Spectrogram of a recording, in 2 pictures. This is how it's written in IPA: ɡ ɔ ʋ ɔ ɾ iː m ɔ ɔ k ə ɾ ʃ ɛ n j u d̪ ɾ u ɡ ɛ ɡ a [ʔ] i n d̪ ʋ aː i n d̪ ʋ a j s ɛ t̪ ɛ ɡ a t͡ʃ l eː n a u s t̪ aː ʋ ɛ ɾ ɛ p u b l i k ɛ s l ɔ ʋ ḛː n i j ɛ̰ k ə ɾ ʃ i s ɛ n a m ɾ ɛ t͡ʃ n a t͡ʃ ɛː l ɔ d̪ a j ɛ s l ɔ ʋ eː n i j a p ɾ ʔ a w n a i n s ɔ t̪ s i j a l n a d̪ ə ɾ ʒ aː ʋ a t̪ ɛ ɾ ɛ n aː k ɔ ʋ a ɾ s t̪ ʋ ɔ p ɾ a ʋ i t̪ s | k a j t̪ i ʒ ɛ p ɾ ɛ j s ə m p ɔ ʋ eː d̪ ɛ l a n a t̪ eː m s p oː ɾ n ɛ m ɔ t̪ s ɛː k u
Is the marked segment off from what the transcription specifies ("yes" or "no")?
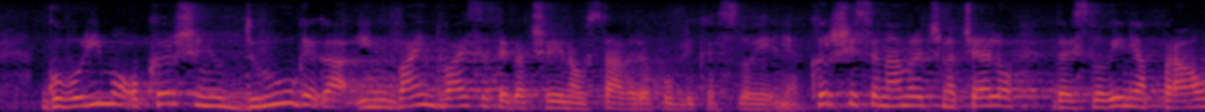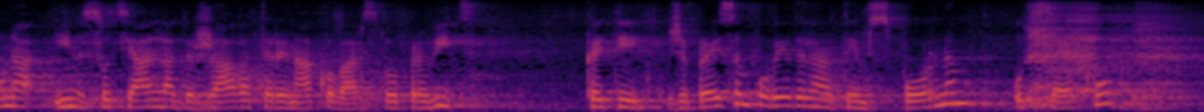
no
